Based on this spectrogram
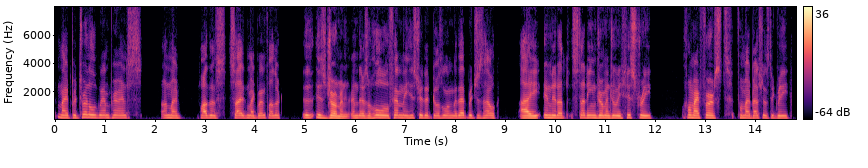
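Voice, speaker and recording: Here an Israeli man in his forties talks in Hebrew about his life, earnest and reflective, the way a guest might in conversation, pausing often to clear his throat. His voice sits on the high side with little pitch movement at a moderate pace. There's no room sound; the recording is dry and close.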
